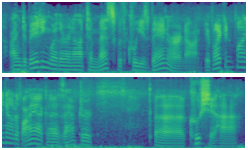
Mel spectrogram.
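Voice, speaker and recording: Low-voiced man doing game commentary. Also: slight background noise, low-quality recording. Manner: informal, grumbling, talks back to the game. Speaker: gaming video host. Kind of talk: casual playthrough commentary.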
